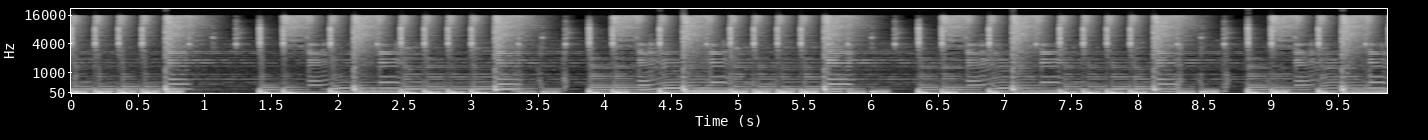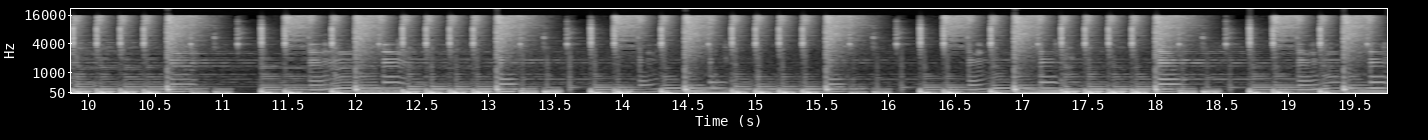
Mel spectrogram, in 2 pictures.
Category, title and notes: Music > Multiple instruments
A lil riff idea I recorded in my studio using bass and guitar and programmed drums.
